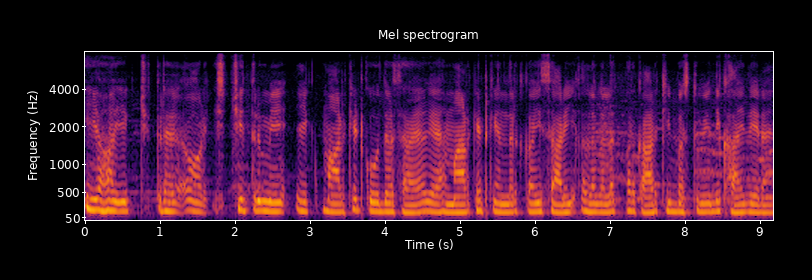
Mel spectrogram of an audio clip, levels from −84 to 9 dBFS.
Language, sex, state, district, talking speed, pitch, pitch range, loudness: Hindi, male, Uttar Pradesh, Muzaffarnagar, 185 wpm, 155 Hz, 145-170 Hz, -16 LUFS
